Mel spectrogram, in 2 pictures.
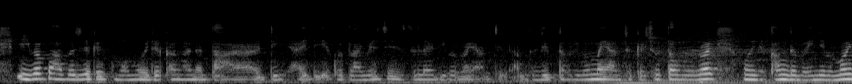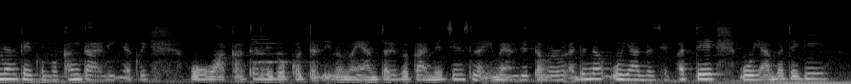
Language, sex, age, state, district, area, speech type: Manipuri, female, 18-30, Manipur, Bishnupur, rural, spontaneous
